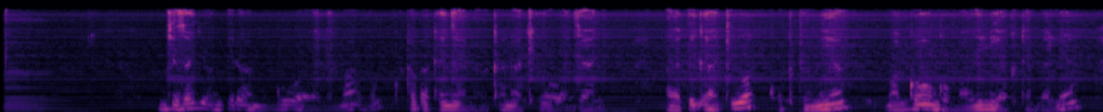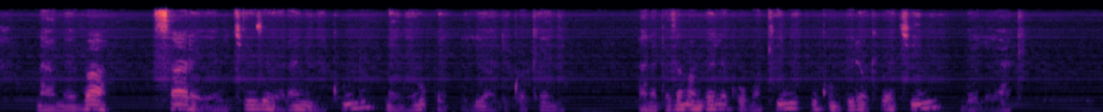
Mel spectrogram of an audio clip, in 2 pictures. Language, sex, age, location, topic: Swahili, female, 25-35, Nakuru, education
